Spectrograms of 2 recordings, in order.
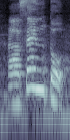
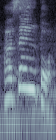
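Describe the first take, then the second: First: The stressed syllable is strong and projected. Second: The stressed syllable is weak and swallowed. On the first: The speaker calls it right. "El acento tiene que proyectarse" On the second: The speaker calls it wrong. "Eso es una mala proyección"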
